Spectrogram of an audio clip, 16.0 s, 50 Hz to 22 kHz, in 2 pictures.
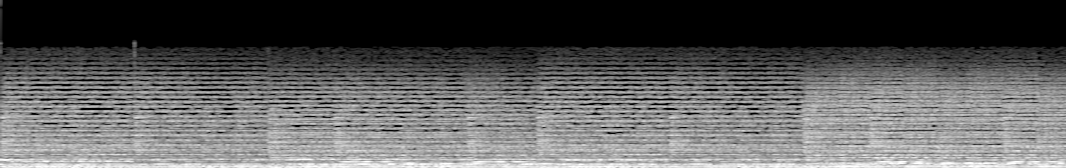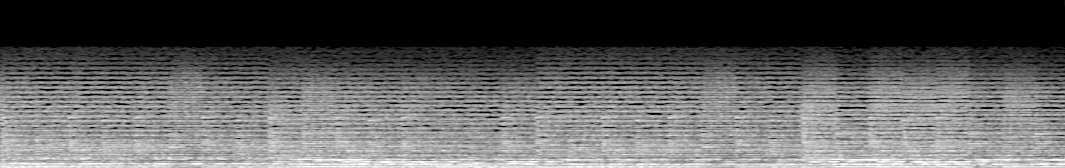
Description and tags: short loops 09 03 2015 1
made in ableton live 9 lite
- vst plugins : Wombat Solina violin, B8Organ, Sonatina Choir1&2/flute, Orion1, Balthor - All free VST Instruments from vstplanet !
- midi instrument ; novation launchkey 49 midi keyboard
you may also alter/reverse/adjust whatever in any editor
gameloop game music loop games organ sound melody tune synth piano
